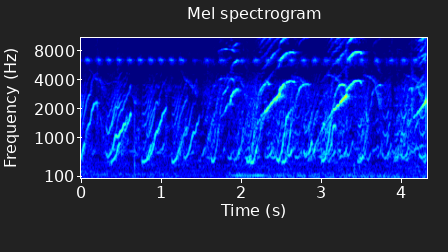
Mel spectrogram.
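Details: Many guinea pigs on a guinea pig farm squeak in quick, overlapping rising notes, many voices chirping at once.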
